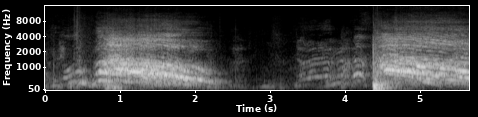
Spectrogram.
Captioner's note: audience cheering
